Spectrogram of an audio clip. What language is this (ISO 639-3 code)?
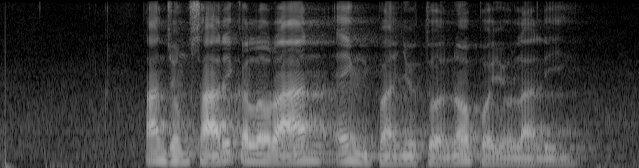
jav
